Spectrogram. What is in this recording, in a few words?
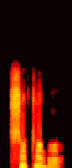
"September", British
